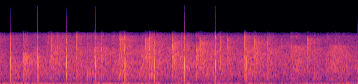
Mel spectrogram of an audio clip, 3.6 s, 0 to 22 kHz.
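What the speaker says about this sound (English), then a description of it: "a big round of applause for them" Small gathering at a city council meeting applauding graduating 2020 seniors, with a handful of distinct claps standing out over a thinner, muffled patter of applause.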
